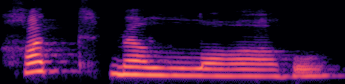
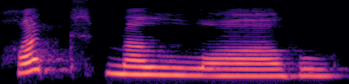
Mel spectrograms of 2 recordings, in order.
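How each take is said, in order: The two takes are said the same way.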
